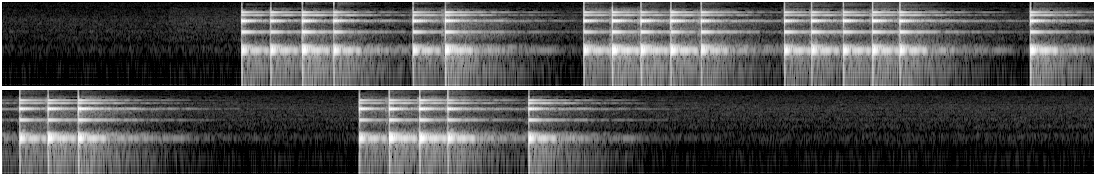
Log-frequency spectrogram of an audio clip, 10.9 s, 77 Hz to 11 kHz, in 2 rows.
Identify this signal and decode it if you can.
Tap code, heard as taps on a metal pipe, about 7 knocks a second, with room echo. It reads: RZC Q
